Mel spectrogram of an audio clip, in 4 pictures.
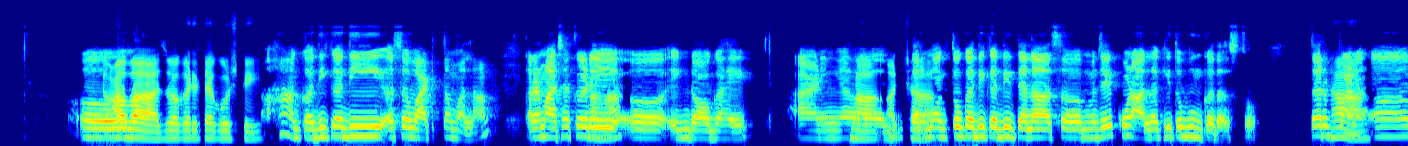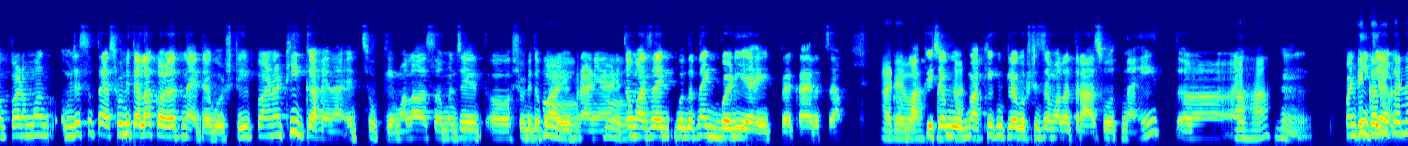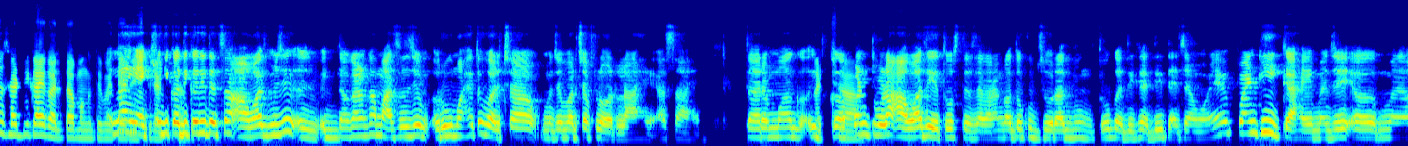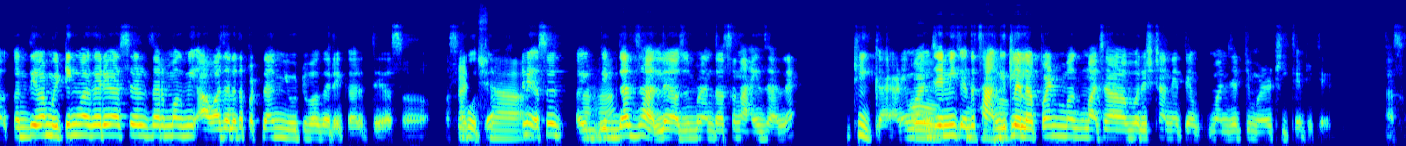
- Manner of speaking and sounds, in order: tapping; bird; in English: "इट्स ओके"; chuckle; in English: "डिस्ट्रॅक्शन?"; in English: "रूम"; other background noise
- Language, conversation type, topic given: Marathi, podcast, घरी कामासाठी सोयीस्कर कार्यालयीन जागा कशी तयार कराल?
